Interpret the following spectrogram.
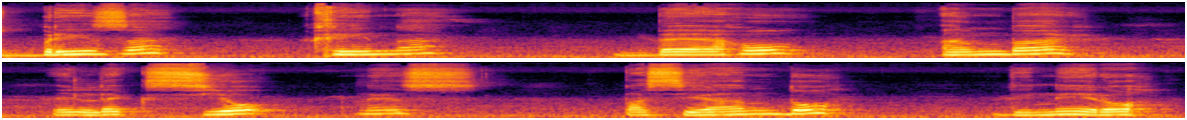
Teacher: La sílaba tônica cai en la penúltima sílaba. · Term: llanas ou graves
